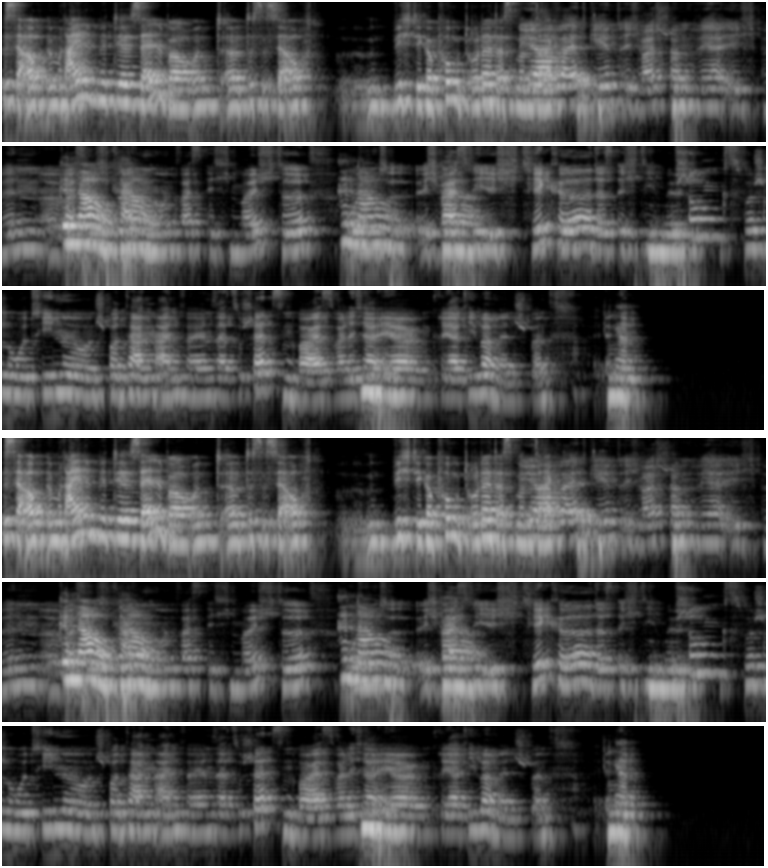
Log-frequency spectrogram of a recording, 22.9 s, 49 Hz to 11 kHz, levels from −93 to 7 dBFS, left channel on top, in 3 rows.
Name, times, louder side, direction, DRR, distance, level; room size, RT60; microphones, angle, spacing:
voice 1, 0.0-3.1 3.5-5.8 6.7-6.8 8.2-9.2 11.0-11.6 12.0-12.4 14.1-14.5 18.9-19.3 21.3-21.5, right 1 dB, 55° right, 4 dB, 5.5 m, -24 dB
voice 2, 5.2-10.7 11.1-20.9 21.3-21.5, left 4 dB, 30° left, 2 dB, 7.0 m, -32 dB
16.0 x 13.5 x 3.0 m, 0.38 s
head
